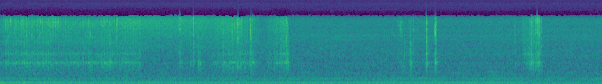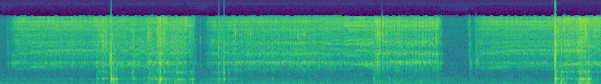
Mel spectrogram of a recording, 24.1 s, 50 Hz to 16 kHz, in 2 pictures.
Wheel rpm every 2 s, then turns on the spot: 20, 10, 10, 0, 0, 0, 80, 100, 90, 110, 70, 110.
0-2 4-6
